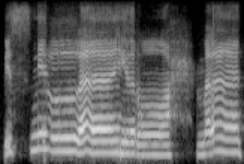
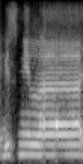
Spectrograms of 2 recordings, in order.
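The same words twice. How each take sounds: First: "Bismillahirrahman-" chanted with measured long vowels; sung, swing the vowels of "Bismillahirrahman-" without overholding; sung, swayed recitation. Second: "Bismillah" with last a stretched; overlong vowel. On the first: Sung, teacher corrects overlong vowels, swayed recitation. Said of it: "cukup diayunkan suaranya". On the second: Teacher shows what to avoid, overlong "Bismillah". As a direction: drag out the "lah" of "Bismillah". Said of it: "jangan kepanjangan lagi ya". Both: Shown as a demonstration.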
